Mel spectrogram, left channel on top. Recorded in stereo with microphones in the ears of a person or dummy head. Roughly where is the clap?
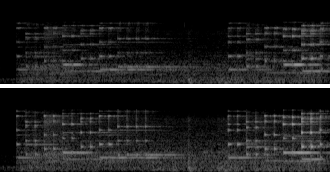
I don't hear a clap.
